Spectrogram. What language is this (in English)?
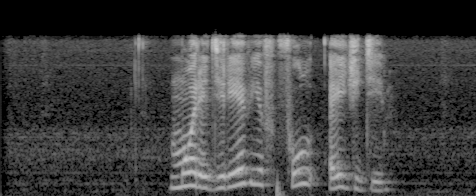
Russian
